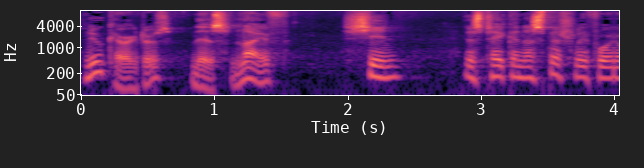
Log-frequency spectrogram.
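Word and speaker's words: 辛: This lesson is another installment introducing characters containing that ceremonial knife, pronounced xin.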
